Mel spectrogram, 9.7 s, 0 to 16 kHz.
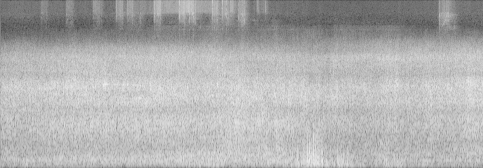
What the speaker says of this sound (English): that's Qatar Airways A350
